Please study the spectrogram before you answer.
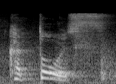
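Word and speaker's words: quatorze: is pronounced tres tres the number 14 is pronounced katos kattos the number 15 is pronounced as cans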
